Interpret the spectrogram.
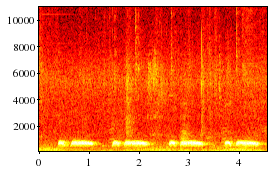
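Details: Spotted dove kept for competing against a decoy bird; soft low cooing phrases, each a short note then a longer drawn coo, repeated about every 1.1 seconds, over a steady background hum.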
